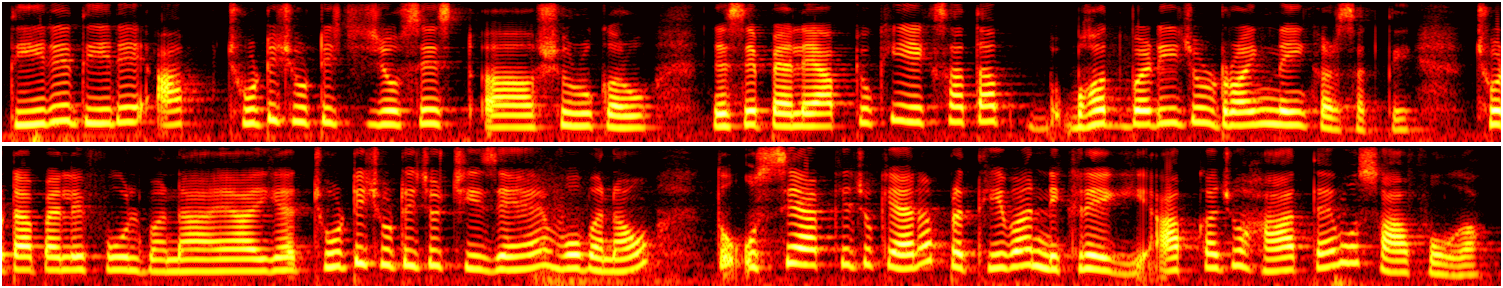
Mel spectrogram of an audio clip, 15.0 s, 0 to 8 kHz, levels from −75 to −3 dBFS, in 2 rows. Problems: none marked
